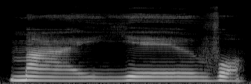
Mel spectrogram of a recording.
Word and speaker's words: моего: Для сына моего. Notice that those G's are actually getting pronounced as a V sound.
